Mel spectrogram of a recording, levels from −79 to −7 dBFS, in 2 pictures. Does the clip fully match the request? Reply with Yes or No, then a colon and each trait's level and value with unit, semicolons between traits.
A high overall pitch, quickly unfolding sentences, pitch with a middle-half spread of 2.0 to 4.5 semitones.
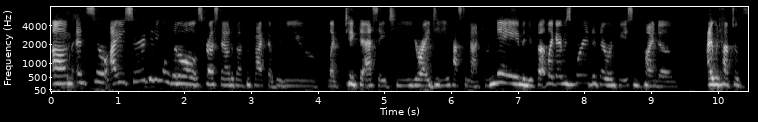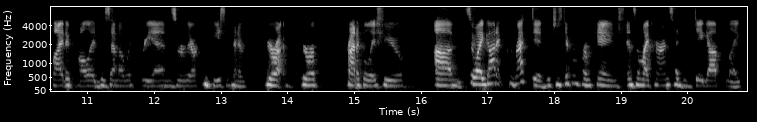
Yes: high, 215 Hz; fast, 235 wpm; average, 4.2 semitones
